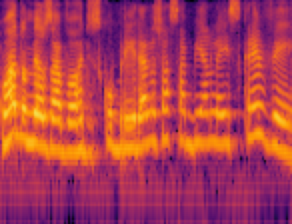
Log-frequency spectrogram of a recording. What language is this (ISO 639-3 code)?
por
